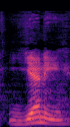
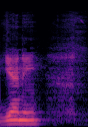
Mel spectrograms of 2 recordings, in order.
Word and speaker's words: Jenny: not the Forest Gump Jenny that uh that you're used to this is a Yenni and it's pronounced with a Y as far as the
